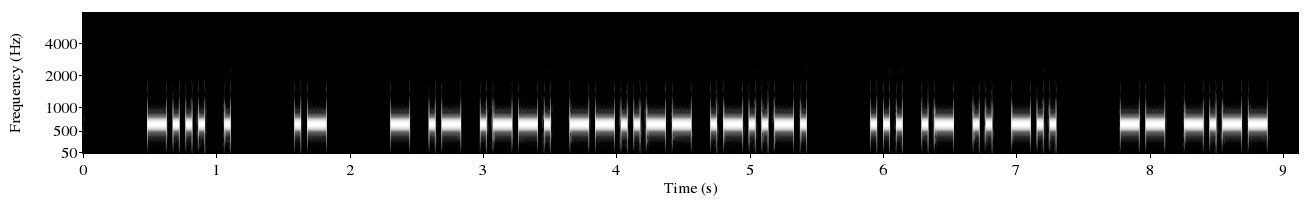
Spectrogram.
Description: Morse code, heard as a keyed tone, about 25 wpm, 650 Hz. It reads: BE A TAP," SAID MY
